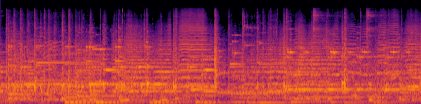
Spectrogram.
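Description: High school marching band playing its half-time show, with mallet percussion from the front ensemble ringing out over the music. Low held notes come in about a second in.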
